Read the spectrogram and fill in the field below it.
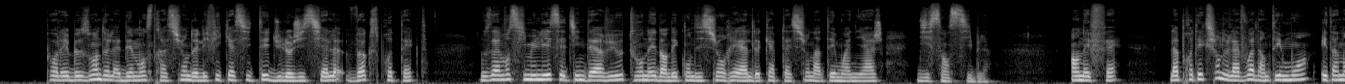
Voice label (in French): FR TEMOIN ORIGINAL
